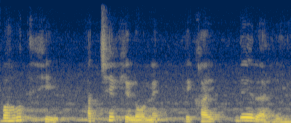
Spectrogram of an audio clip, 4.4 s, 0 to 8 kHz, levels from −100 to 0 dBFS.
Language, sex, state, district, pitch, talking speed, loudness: Hindi, male, Rajasthan, Bikaner, 140 Hz, 95 wpm, -18 LUFS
